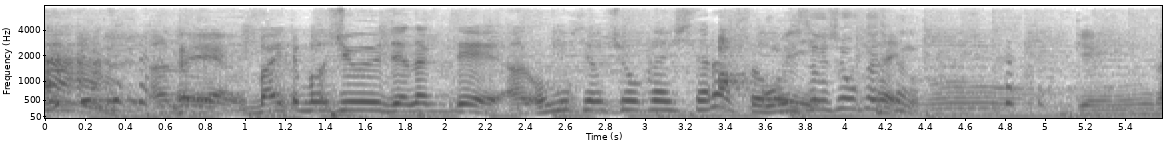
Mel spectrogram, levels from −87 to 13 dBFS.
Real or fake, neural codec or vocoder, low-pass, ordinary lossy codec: real; none; 7.2 kHz; none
